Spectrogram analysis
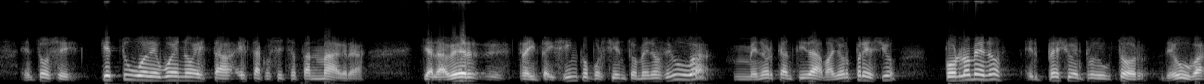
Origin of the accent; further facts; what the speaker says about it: Argentina; piensen cuánto nosotros como argentinos consumimos de buen fresco y de pasa, nada.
